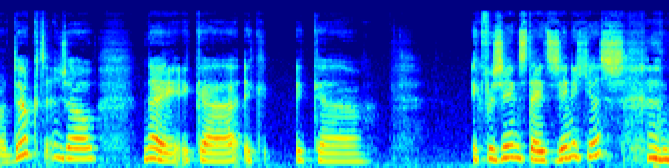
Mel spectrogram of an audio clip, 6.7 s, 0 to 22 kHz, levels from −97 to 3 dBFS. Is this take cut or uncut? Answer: uncut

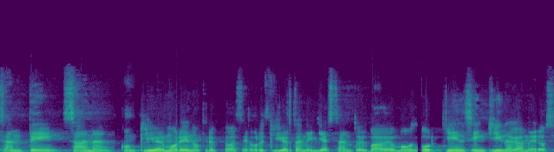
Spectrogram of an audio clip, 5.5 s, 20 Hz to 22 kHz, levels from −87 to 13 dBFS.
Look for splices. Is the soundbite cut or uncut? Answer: cut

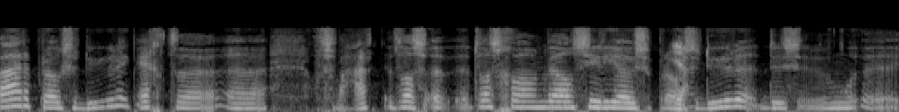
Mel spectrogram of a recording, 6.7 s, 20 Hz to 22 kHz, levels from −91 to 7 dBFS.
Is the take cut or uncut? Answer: cut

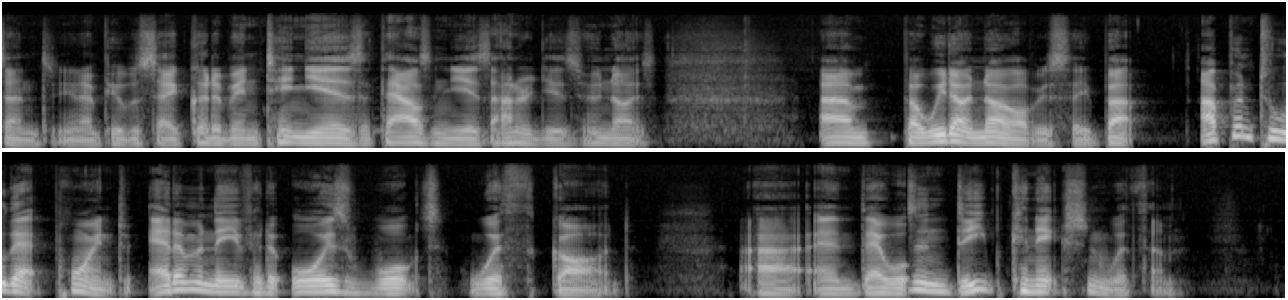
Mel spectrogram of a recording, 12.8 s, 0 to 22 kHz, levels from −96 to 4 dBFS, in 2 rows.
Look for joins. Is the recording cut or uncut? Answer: cut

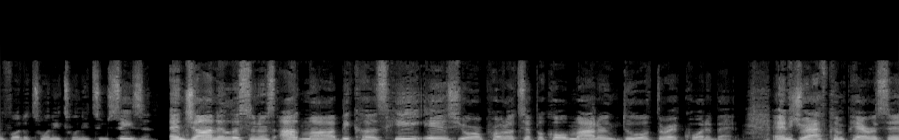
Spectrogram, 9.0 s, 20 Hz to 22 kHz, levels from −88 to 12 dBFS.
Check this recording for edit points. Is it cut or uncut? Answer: cut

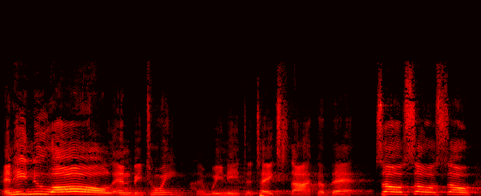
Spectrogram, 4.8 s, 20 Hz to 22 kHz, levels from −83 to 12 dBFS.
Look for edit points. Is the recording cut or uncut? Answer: cut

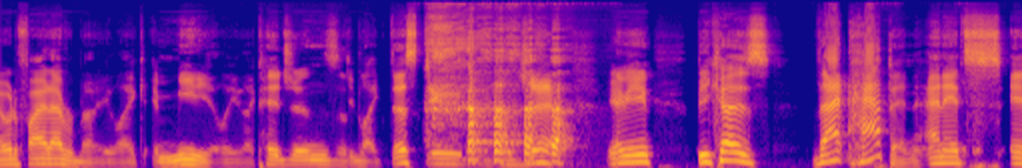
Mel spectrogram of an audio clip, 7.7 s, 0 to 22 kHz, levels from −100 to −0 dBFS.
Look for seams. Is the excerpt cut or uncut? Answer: cut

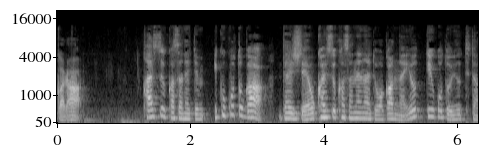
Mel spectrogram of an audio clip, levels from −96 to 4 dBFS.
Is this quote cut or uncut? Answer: cut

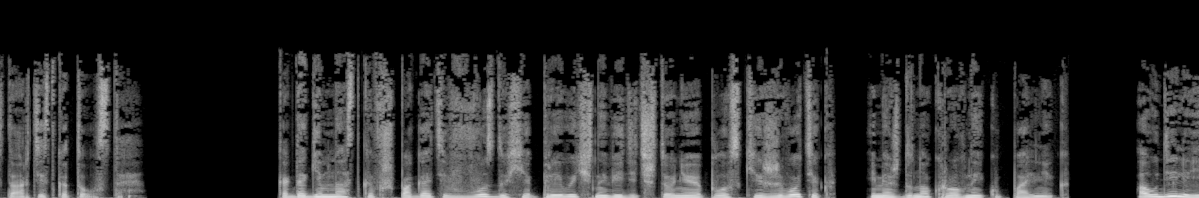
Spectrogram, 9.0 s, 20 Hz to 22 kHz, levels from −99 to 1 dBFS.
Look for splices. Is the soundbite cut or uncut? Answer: uncut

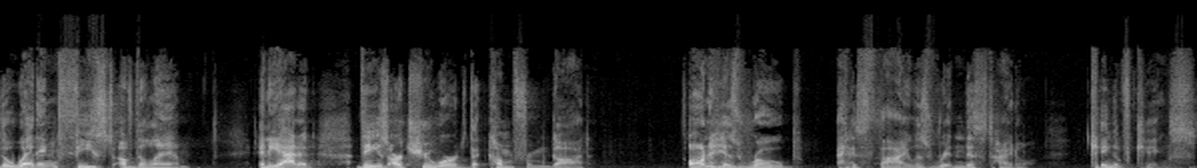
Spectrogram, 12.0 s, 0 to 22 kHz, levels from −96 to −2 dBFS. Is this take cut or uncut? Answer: uncut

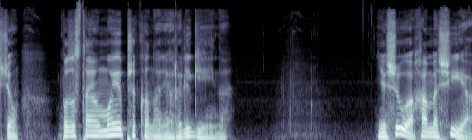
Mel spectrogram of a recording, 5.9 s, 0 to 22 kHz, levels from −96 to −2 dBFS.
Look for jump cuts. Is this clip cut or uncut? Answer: uncut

